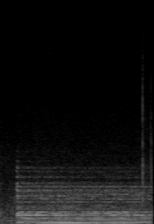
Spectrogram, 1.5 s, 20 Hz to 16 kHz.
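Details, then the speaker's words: iMac after repair of a power-circuit fault that had stopped it powering on: board status LEDs 1–4 now light and a single sustained chord rings for about 1.5 s, the normal startup chime showing the machine boots. "แต่ถ้ามีเสียงนี้ก็ถือว่าเป็นเสียงที่น่าฟังนะครับเท่ากับว่าเครื่องเราออนได้แล้ว"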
